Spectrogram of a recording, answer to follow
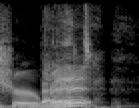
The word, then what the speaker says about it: sherbet: Pudo did you know that sherbet is actually pronounced sherbet yeah everyone says it wrong look it up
